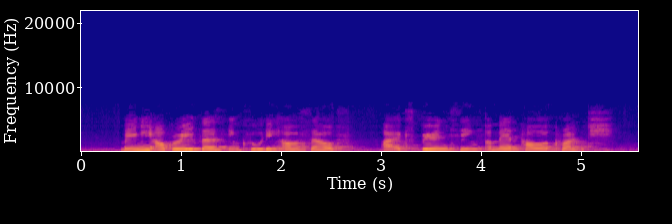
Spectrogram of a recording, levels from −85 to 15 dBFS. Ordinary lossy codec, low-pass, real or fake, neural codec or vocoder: none; none; fake; codec, 16 kHz, 2 kbps, FreqCodec, larger model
